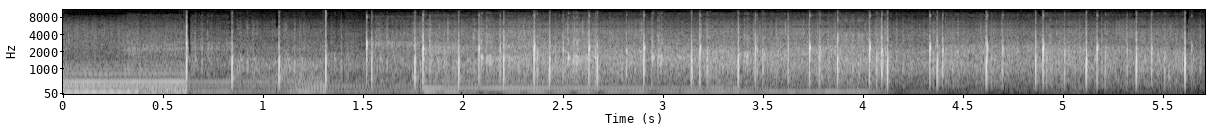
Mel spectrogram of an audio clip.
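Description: Bongo drums are tapped in a quick rhythm.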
